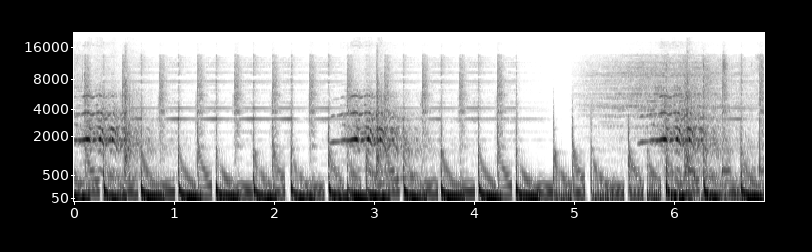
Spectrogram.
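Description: In a video game, rhythmic hoofbeats clip-clop steadily while a horse whinnies loudly several times over them, close and clear.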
